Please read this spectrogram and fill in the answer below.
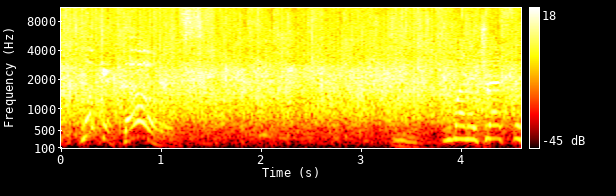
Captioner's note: audience applauding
